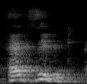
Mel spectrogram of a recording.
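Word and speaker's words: exhibit: हम जब इसको पढ़ेंगे, अगर हम एच का उच्चारण कर देते हैं तो ये बनेगा एग्जिबिट, जबकि हमें एच नहीं बोलना, हम इसको बोलेंगे एग्जिबिट, है नहीं बोलना क्योंकि हमने एच साइलेंट रखा है, तो ये बना एग्जिबिट।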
